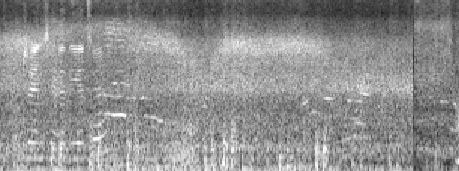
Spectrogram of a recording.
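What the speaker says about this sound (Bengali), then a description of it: "ট্রেন ছেড়ে দিয়েছে।" A passenger train pulls out of a station near Siliguri, heavy rumbling and rhythmic wheel clatter on the rails sounding loud and close throughout, with faint voices mixed in under the noise.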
